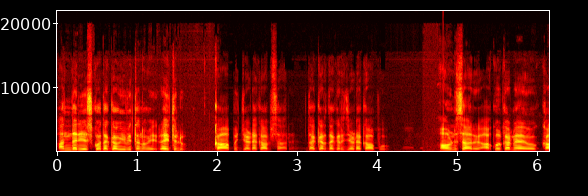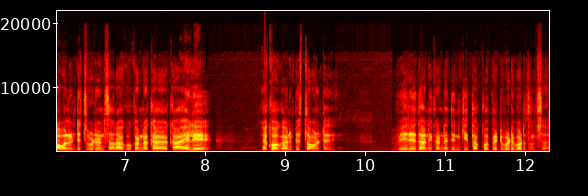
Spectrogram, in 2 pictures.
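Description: A man uses a normal speaking voice, fairly high in pitch with fairly even intonation, in a dry, close sound with no echo. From Telangana, Bhadradri Kothagudem district. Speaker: farmer. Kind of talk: testimonial interview.

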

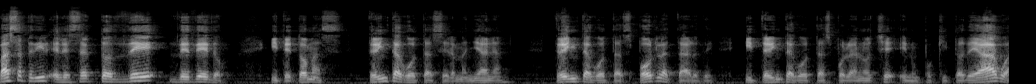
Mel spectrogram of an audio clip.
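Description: Against a quiet background, a man with vocal fry and a bright, sharp tone talks at a moderate pace, his pitch swinging very widely. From Mexico, Puebla. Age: 50s. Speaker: naturopathic doctor; naturopathic health vlogger. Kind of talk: live stream monologue. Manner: repetitive, informal. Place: home room. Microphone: phone near.

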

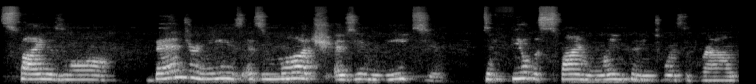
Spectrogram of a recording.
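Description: A woman speaks at a very slow pace in a high pitch with ordinary variation. Audible room echo is present. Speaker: yoga instructor. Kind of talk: guided yoga flow, gentle spoken cueing of poses. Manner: soothing, invitational cues; playful, encouraging movement prompts. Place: home room. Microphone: camera far.

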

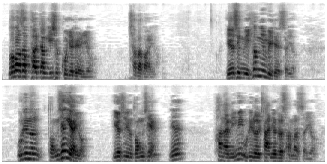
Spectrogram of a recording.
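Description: Over a quiet background, the speech has very wide pitch swings, a moderate pace and long, frequent pauses. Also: man, high pitch for a man. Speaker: pastor. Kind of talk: sermon. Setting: church. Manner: animated. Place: church. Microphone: podium.

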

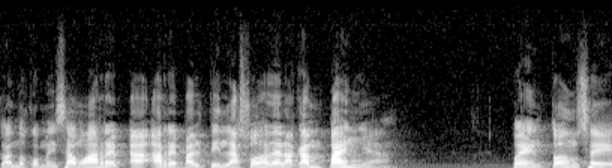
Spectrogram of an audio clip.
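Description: Against a quiet background, a high-pitched man projects a raised voice in an animated, bright and sharp tone. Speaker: preacher. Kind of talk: sermon.

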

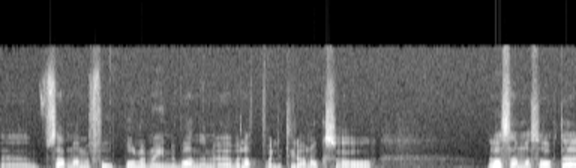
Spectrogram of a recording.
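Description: A man's fairly low voice with monotone, flat intonation. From Sweden, Gävleborg (Sätra, Gävle); Sweden. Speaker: elite ice hockey player; interviewee. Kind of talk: interview testimony. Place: studio. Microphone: lapel.

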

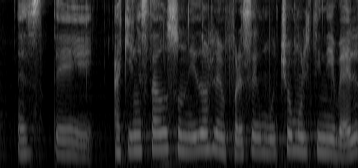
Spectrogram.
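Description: A dark, mellow tone comes through as this woman talks at a fairly high pitch. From El Salvador. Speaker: lawyer and entrepreneur; lawyer. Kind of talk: testimony. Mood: reflective, sometimes sad. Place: studio. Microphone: studio mic.

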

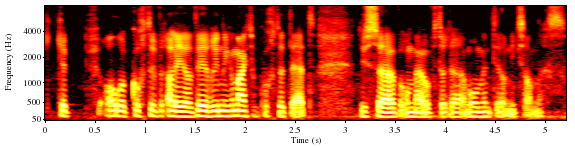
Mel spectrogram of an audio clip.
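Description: Very fast and monotone, a man talks with flat intonation and vocal fry. The sound is dry, with no echo. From Flemish Brabant, Belgium (Kortenberg); Flemish Brabant, Belgium. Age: 20s. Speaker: amateur footballer. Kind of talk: interview. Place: stadium. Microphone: handheld.

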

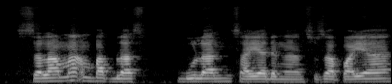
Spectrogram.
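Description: The voice belongs to a man. It sounds bright and sharp. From Indonesia. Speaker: video reviewer and preacher. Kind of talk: sermon-style reading aloud from a book, with testimony. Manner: fervent, emphatic, repeating phrases for effect; earnest, rising in intensity, exhorting the audience. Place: home room. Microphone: phone near.

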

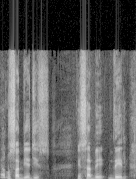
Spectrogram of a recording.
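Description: Against a quiet background, a man speaks with a Bahian accent. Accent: Bahian Brazilian Portuguese. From Bahia, Brazil (Valença); Bahia, Brazil. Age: 60s. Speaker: political journalist. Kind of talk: TV debate. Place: studio. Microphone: lapel.

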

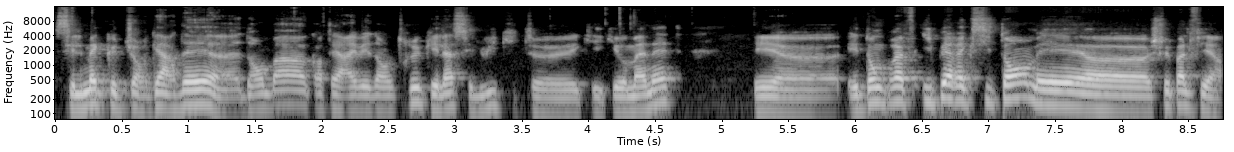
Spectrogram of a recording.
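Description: A man at medium pitch speaks at a moderate pace with ordinary pitch variation against a quiet background. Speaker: voice actor. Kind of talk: casual chat. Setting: video call. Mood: enthusiastic, anecdotal. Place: home room. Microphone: video call.

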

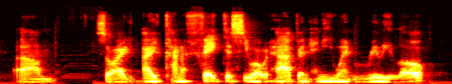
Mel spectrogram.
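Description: The intonation is monotone and flat. Faint music sits in the background. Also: man. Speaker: guest. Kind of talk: interview answer. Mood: relaxed, amused. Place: home room. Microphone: video call.

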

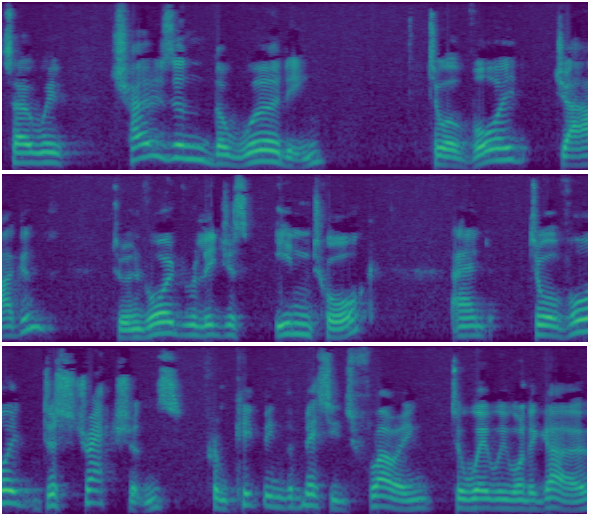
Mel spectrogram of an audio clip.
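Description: Someone with an Australian accent speaks at a very slow pace. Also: man, fairly high pitch for a man. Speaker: preacher. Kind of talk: lecture. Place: church. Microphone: handheld.

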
